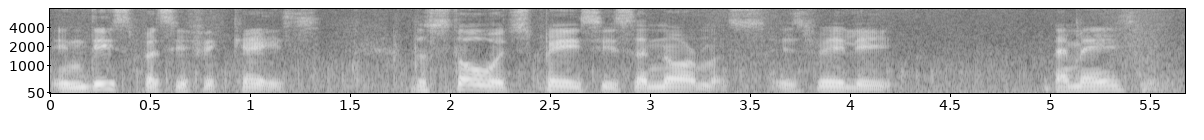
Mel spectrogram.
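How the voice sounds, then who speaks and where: Over noticeable background noise, a man with an Italian accent talks at a moderate pace and medium pitch, with ordinary pitch variation and long, frequent pauses. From Italy. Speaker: sailing vlogger, boat owner. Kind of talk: boat tour walkthrough. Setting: outdoors on a sailboat. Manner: hesitant, many filler sounds.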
